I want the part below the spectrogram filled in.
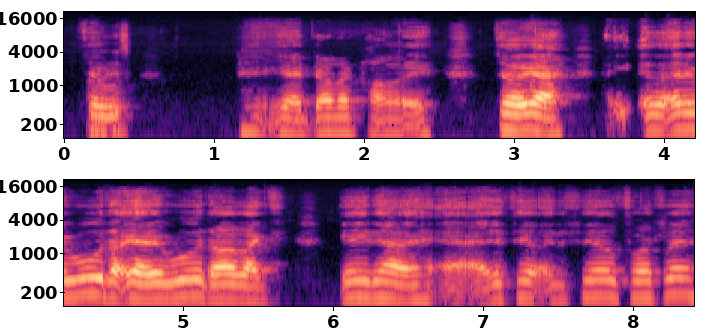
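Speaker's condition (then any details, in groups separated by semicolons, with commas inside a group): Cerebral palsy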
